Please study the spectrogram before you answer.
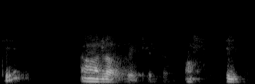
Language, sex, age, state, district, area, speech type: Assamese, male, 30-45, Assam, Sonitpur, rural, conversation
